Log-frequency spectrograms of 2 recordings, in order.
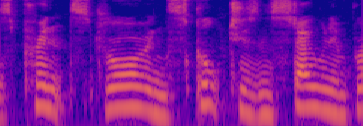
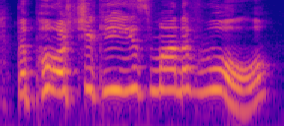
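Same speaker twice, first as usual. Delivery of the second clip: put-on a high, loud Egyptian-accented Sale; lightly done Cairo marketplace accent, proud; heavy Cairo accent; 11 semitones higher, 9 dB louder than usual. A narrator's reading. Villain Sale shows the boy his jellyfish, Cairo accent. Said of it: "He had a heavy accent brought with him from the Cairo marketplace".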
